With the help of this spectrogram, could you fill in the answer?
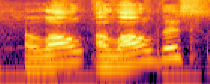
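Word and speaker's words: Aroldis: Araldis.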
